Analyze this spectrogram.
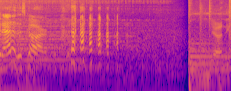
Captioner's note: laughs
